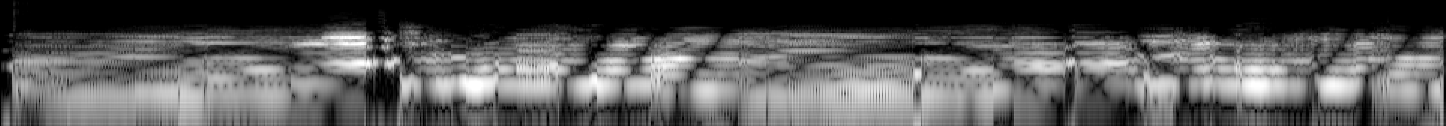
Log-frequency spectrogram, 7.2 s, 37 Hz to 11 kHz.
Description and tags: Robot RIff
133bpm piano loop manipulated by aliens from a dystopian future
robot, riff, bpm, alien, dubstep, 133bpm, 133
